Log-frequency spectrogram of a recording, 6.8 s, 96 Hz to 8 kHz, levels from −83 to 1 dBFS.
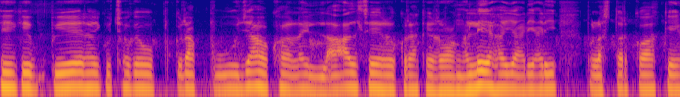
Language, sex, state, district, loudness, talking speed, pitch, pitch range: Bajjika, male, Bihar, Vaishali, -23 LUFS, 160 wpm, 135 Hz, 130-145 Hz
